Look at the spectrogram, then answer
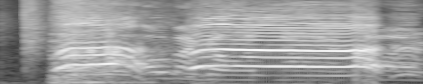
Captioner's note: screams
